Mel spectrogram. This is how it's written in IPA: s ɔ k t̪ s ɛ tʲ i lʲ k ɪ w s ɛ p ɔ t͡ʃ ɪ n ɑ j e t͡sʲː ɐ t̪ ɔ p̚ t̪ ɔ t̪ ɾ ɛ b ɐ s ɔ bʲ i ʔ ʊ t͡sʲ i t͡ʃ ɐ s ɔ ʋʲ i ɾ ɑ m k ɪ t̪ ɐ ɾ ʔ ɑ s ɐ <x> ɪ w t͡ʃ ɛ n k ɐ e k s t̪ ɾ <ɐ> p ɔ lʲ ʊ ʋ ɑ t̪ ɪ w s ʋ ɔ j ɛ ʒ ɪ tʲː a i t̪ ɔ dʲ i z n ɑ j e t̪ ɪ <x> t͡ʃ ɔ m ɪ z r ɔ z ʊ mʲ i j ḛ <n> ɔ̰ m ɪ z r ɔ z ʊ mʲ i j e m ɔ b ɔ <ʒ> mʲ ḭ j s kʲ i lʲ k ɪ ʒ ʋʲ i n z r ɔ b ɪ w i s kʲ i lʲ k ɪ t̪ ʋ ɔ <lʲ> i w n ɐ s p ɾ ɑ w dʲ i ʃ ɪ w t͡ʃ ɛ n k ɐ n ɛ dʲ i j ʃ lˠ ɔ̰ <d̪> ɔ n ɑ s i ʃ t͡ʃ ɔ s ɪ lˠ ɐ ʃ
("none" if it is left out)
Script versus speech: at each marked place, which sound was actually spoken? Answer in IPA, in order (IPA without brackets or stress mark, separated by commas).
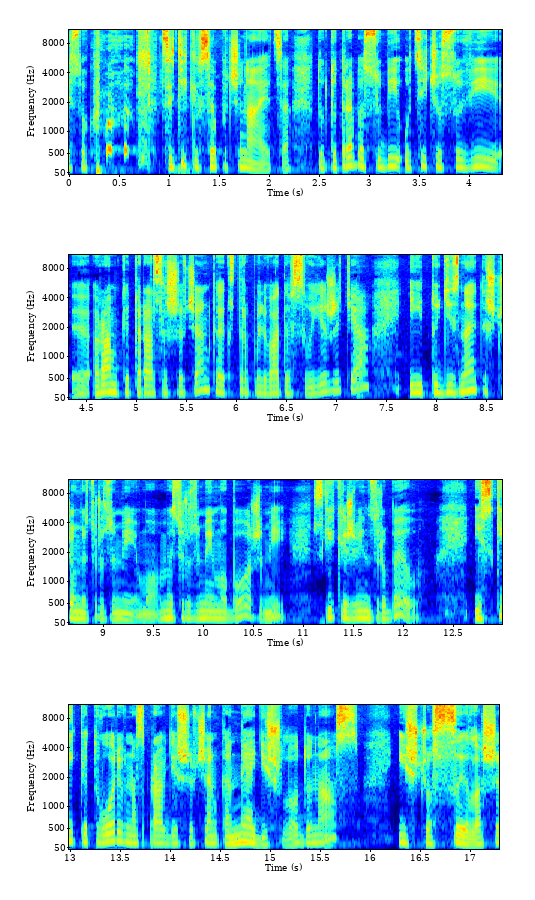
ʃ, ɐ, ʃ, m, ʒ, ɾʲ, d̪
